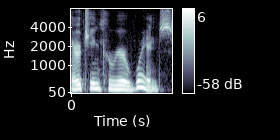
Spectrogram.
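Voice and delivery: voice breaking and cracking mid-phrase. Speaker corrects himself mid-sentence while listing stats, voice cracking. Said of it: "that's a voice crack".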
